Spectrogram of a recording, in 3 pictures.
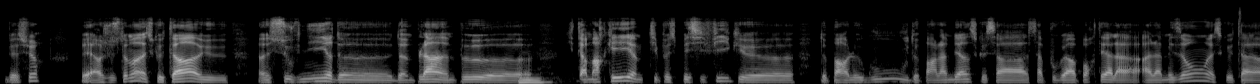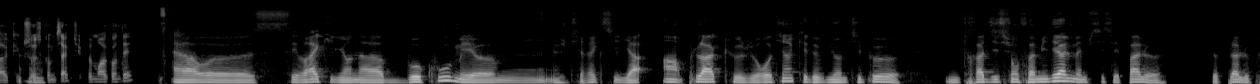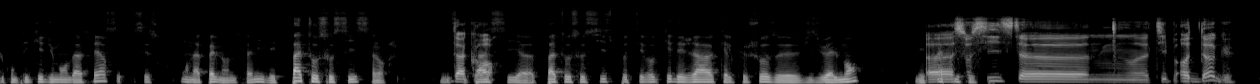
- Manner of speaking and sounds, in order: tapping; tsk
- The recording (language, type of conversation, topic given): French, podcast, Comment la nourriture raconte-t-elle ton histoire familiale ?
